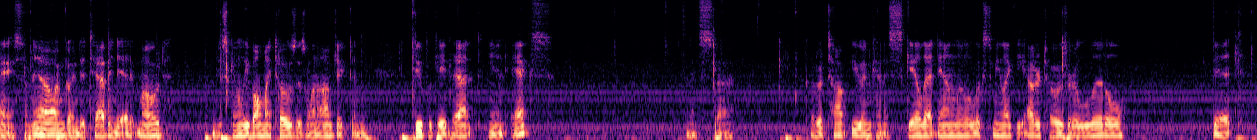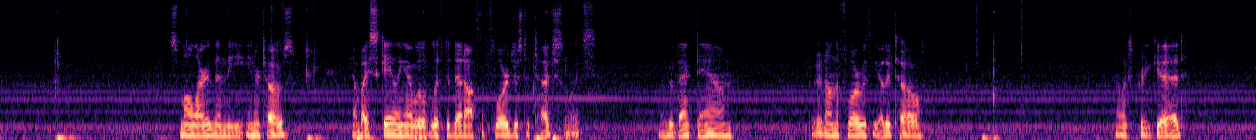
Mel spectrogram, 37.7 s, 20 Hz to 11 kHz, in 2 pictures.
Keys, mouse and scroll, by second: 0.4 KP_1, 1.2 Tab, 2.6 click, 3.7 ctrl+l, 6.4 shift+d, 9.0 click, 9.8 middle click, 11.0 KP_7, 12.2 z, 13.4 s, 16.2 click, 16.3 r, 18.7 click, 19.3 r, 20.2 click, 20.2 g, 21.6 click, 22.0 middle click, 23.8 KP_3, 24.7 z, 26.0-27.0 scroll up 5, 26.0 z, 27.4 g, 31.8 click, 32.5 scroll down 1, 33.2 middle click, 33.9 z, 34.5 middle click.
